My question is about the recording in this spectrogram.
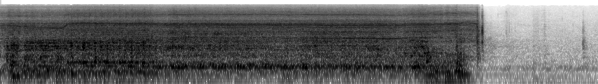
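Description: Cordless drill turning a large hole saw in reverse, cutting a hole through the plastic wall of a rainwater tank, which keeps the saw from grabbing. It is a steady whir with a thin high whine and cuts off suddenly about six seconds in.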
